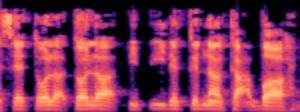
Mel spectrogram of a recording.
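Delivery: ordinary talk, nothing marked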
